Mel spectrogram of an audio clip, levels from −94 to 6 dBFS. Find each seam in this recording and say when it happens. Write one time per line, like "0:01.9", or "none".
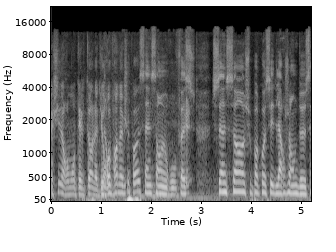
0:01.4
0:01.8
